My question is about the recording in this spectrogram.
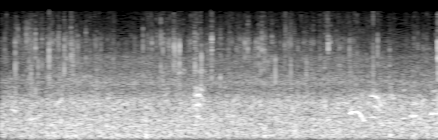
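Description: Outdoor football pitch ambience: steady wind noise on the microphone with scattered faint ticks, and distant players' shouts across the pitch, one about halfway through and more near the end.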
